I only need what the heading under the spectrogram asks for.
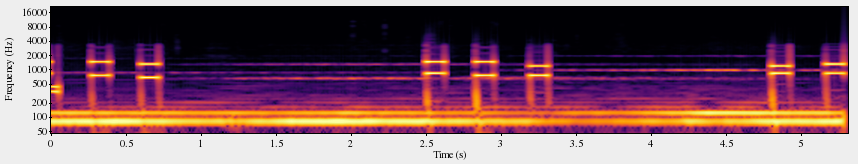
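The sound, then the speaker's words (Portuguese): Telephone keypad tones as a number is dialed: seven short, bright dual-tone beeps in groups of two, three and two, separated by pauses, over a steady low hum and a faint held tone. “vamos tentar marcar aqui o número e a ver se ela consegue falar connosco.”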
